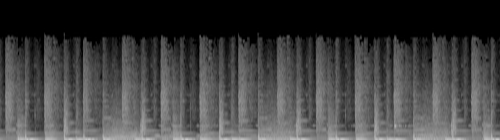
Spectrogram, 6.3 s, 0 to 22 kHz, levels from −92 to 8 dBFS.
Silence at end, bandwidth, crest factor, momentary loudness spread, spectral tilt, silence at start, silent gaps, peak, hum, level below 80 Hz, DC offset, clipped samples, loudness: 0 s; 15.5 kHz; 12 dB; 3 LU; -5 dB/octave; 0 s; none; -8 dBFS; none; -22 dBFS; under 0.1%; under 0.1%; -23 LUFS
